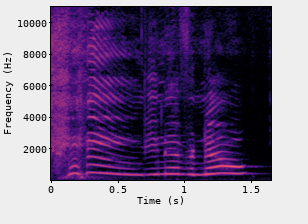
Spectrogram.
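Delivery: very high, drawn-out cartoon character voice. Imitating people who doubt he is done having kids: Pillsbury Doughboy voice. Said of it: "they say it like the Pillsbury Doughboy".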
